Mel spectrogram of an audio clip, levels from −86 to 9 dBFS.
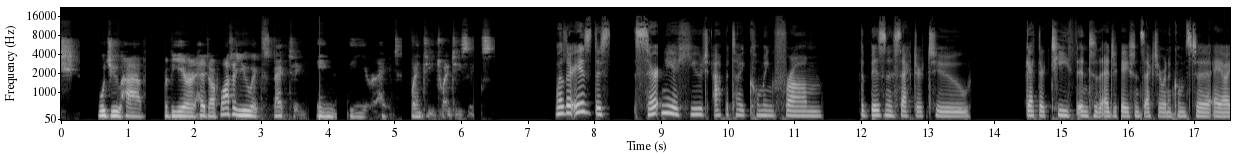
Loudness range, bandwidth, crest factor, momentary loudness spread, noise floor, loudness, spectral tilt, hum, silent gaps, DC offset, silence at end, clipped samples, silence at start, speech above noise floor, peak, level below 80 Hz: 9 LU; 14.5 kHz; 18 dB; 15 LU; under -90 dBFS; -22 LUFS; -5 dB/octave; none; none; under 0.1%; 0 s; under 0.1%; 0 s; over 68 dB; -4 dBFS; -54 dBFS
